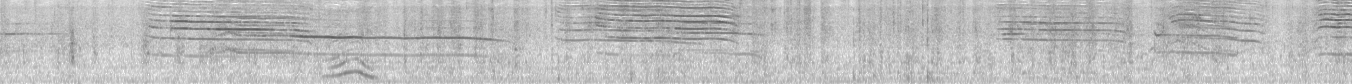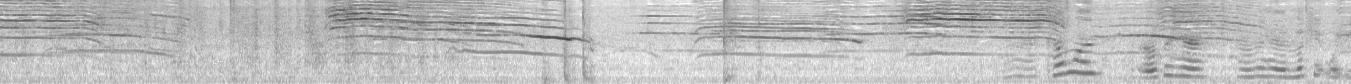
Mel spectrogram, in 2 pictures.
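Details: Several hungry kittens screaming for their milk during the morning feeding routine indoors, a dense run of high, wavering meows repeated every second or two, with a person's voice urging them over.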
